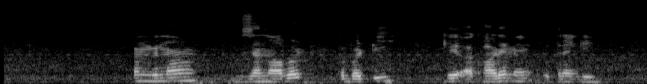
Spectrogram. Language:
Urdu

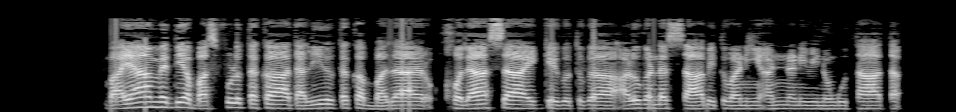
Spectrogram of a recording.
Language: Divehi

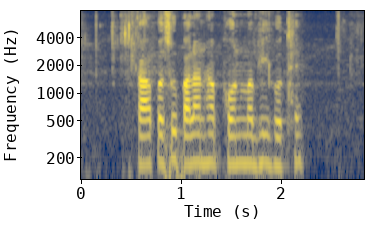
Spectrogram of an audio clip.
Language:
Chhattisgarhi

